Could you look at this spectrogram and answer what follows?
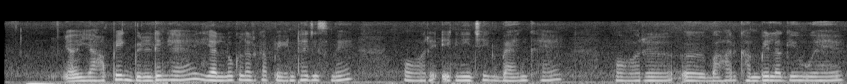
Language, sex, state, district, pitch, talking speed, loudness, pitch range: Hindi, female, Bihar, Lakhisarai, 180 Hz, 175 wpm, -16 LUFS, 175-195 Hz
